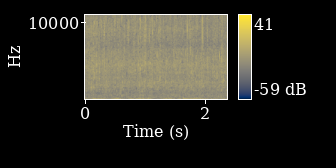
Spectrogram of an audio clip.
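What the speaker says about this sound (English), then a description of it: "Oh, that's a deep splash, isn't it? You're splashing with the bubbles." A dog splashes and paddles through water outdoors on a mountain walk, a steady, close, churning wash of splashing with no talk over it.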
